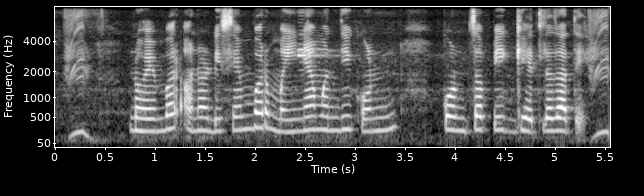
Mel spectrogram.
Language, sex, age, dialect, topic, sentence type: Marathi, female, 18-24, Varhadi, agriculture, question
